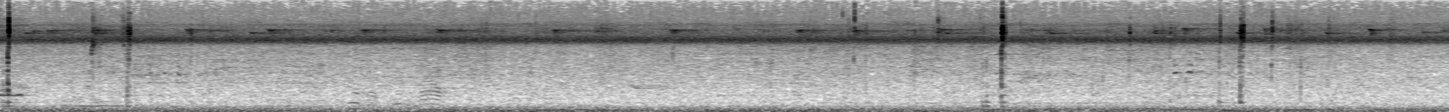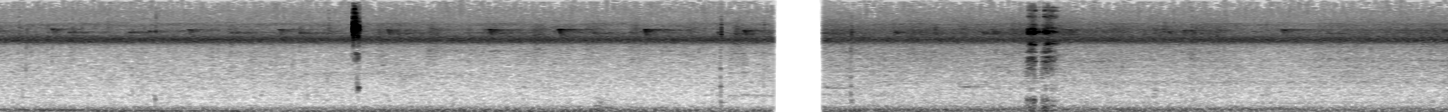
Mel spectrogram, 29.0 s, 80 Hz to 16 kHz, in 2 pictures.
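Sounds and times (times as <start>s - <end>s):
shrill insect chorus: 0.0s - 22.2s, 22.8s - 28.9s.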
